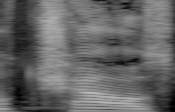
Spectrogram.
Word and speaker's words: Tso: When you get to China, you might learn that you're pronouncing it wrong. It's General Chow's chicken, and next you learn you can't get it.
